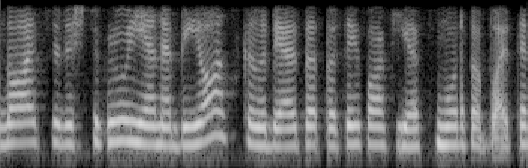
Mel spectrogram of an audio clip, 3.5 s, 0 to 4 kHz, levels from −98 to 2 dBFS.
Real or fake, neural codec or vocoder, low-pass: fake; codec, 16 kHz, 1.1 kbps, Voila-Tokenizer; 3.6 kHz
